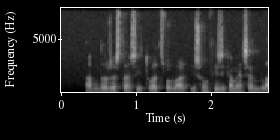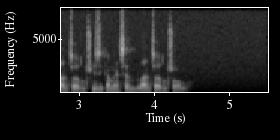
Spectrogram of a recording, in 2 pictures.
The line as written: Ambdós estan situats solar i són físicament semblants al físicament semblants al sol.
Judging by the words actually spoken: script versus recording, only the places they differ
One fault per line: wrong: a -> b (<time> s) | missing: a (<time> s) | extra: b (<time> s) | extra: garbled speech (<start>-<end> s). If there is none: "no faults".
no faults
